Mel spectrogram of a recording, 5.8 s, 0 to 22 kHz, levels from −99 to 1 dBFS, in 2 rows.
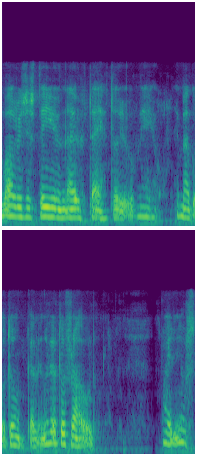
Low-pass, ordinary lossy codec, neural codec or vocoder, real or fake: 7.2 kHz; none; codec, 16 kHz, 4.8 kbps, FACodec; fake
